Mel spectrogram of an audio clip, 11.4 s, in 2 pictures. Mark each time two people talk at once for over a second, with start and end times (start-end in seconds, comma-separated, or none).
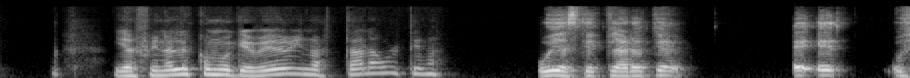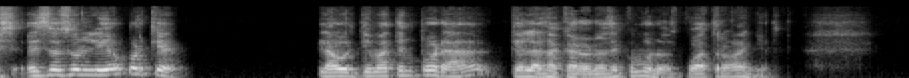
none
